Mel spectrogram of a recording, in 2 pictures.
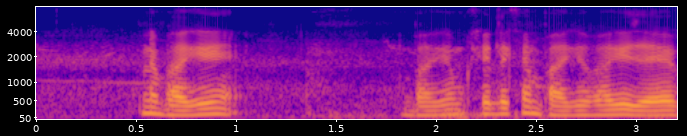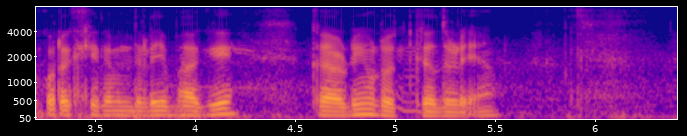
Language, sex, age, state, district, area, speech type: Santali, male, 18-30, West Bengal, Jhargram, rural, spontaneous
